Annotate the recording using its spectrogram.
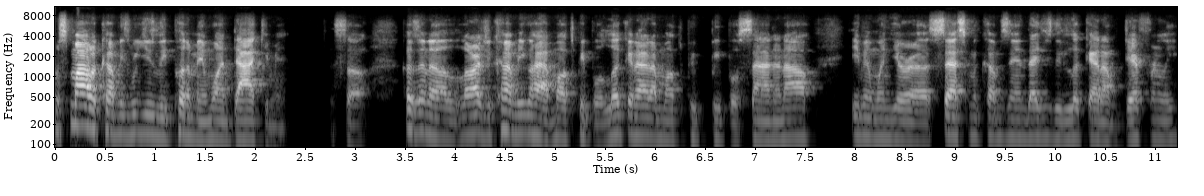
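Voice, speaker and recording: At a very fast pace, a man talks at medium pitch against a quiet background. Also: fairly even intonation. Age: 50s. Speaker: cybersecurity instructor. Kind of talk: live-streamed tutorial. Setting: live stream. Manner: casual, conversational.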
